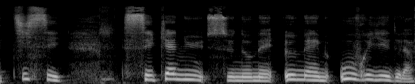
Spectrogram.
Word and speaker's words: canut: la soie sur les machines à tisser ces Canu se nommait eux-mêmes ouvriers de la fabrique au sein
